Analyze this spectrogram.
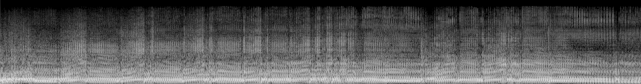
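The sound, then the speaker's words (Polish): Loud motorcycle engines rev continuously at a motorcycle rally in the Sieradz area of Poland in fine weather, their pitch repeatedly climbing and dropping as several overlapping motors roar together, with no voices audible over the noise. “Jest teraz moda na motocykle, zresztą widać to tutaj na tym zlocie.”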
